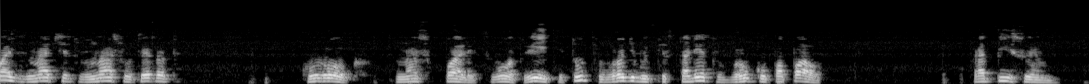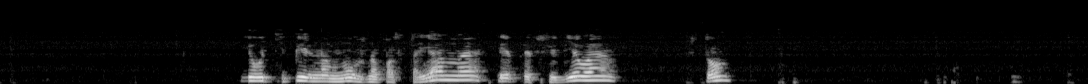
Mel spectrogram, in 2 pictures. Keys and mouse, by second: 0.9 middle click, 2.7 g, 4.4-6.1 middle drag, 11.1 click, 11.1 i, 15.1 KP_7, 16.5 r, 18.9 g, 20.6-21.7 middle drag.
